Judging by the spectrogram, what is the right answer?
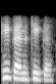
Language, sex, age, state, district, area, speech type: Marathi, female, 30-45, Maharashtra, Thane, urban, conversation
